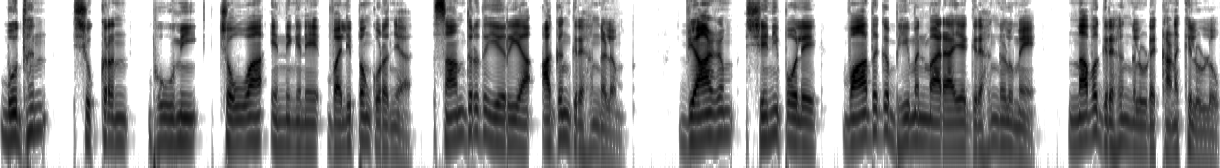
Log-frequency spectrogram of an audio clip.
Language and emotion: Malayalam, neutral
